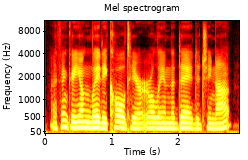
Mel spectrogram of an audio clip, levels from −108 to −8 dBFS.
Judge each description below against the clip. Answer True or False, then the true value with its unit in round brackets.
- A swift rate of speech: True (290 wpm)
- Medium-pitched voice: True (160 Hz)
